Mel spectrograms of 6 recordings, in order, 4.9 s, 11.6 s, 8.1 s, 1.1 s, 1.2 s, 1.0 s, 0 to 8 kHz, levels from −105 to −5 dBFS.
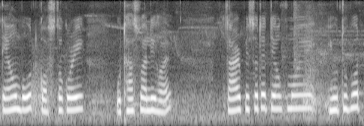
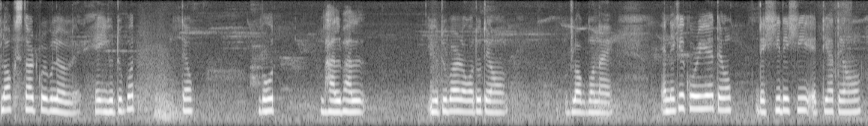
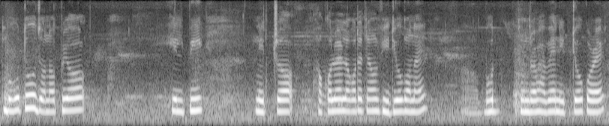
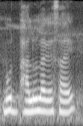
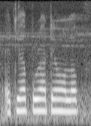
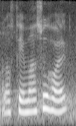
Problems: constant background noise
